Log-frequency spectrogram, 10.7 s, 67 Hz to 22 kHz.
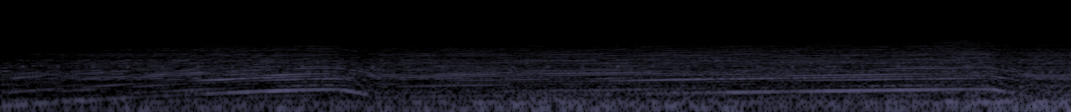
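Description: The Toyota RAV4 Adventure's 2.5-litre four-cylinder engine accelerating hard to 100 km/h. Its pitch rises, drops at an automatic upshift about three and a half seconds in, climbs slowly again, and drops at a second upshift near the end.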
